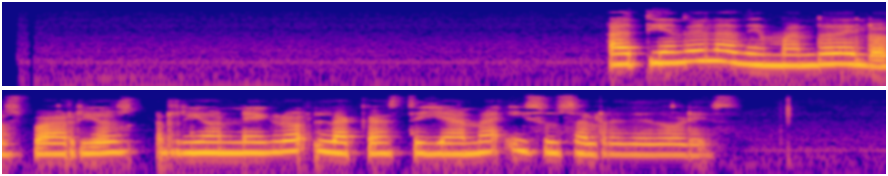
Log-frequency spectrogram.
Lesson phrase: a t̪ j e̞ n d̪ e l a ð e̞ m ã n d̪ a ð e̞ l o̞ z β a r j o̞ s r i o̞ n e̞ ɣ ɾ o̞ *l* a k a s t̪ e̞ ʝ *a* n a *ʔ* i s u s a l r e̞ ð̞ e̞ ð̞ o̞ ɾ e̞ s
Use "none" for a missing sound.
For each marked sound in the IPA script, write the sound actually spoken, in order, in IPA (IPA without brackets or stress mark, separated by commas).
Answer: l, a, ʔ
